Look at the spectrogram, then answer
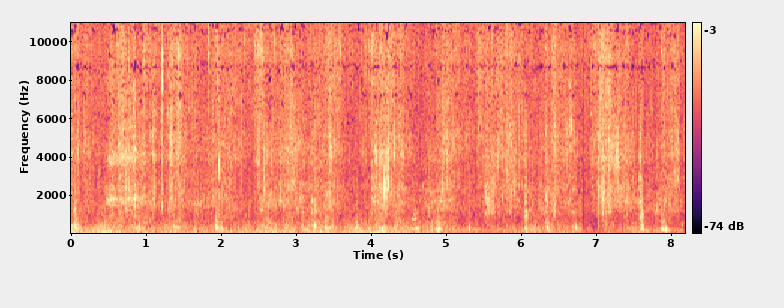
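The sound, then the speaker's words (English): A large blue rowboat, rowed by a man out to an island in cold, rainy, windy weather, moves across water with steady sloshing and splashing, occasional knocks of oars, and a constant rush of wind buffeting the microphone throughout. “This boat we're in is a large boat, blue in colour, and it's being rowed out by a man out to the island.”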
